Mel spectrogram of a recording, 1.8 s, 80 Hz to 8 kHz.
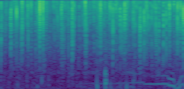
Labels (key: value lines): label: biophony, cascading saw
recorder: SoundTrap 600 or HydroMoth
